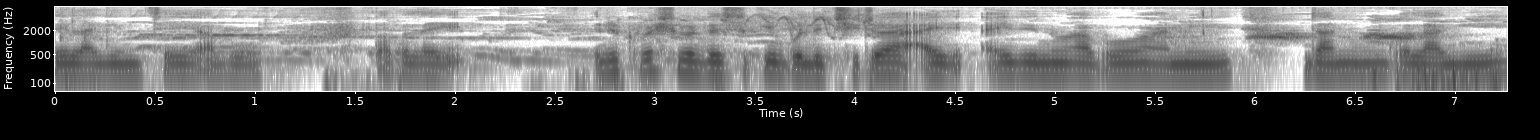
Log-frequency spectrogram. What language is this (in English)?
Nepali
